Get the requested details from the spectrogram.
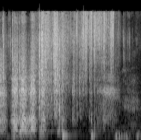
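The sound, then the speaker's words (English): Paper wrapping crinkles and rustles as it's pulled away from massage bars, a dense run of crackly, crunching sounds that loosens into scattered softer crinkles toward the end. “A paper that's covering all of the massage bars.”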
